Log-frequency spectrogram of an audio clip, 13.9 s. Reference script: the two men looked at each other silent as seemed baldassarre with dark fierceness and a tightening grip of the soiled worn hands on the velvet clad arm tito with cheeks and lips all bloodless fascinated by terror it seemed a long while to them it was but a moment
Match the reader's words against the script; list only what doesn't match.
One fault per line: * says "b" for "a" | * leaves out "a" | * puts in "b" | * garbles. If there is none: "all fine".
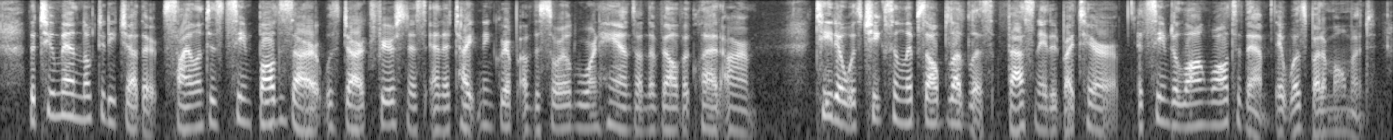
all fine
